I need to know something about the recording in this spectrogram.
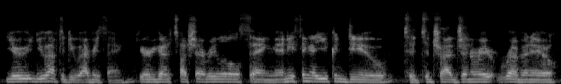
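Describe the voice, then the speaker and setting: A man's voice: mid-range voice, steady tone, quick pace, fairly bright tone. Casually rambling man, podcast guest. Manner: informal, rambling, repeats and restarts phrases. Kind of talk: casual conversational interview talk.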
